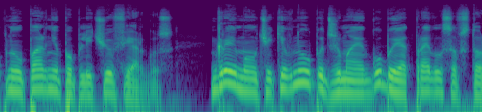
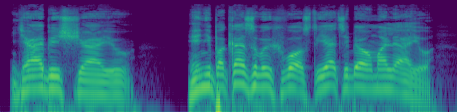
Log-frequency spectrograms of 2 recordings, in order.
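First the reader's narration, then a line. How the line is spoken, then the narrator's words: Grumbled. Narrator (Russian): проворчал Монгомери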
